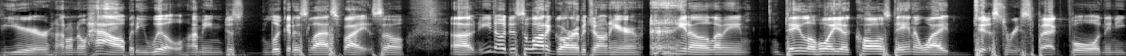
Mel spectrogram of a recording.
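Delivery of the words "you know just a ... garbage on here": ordinary talk, nothing marked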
